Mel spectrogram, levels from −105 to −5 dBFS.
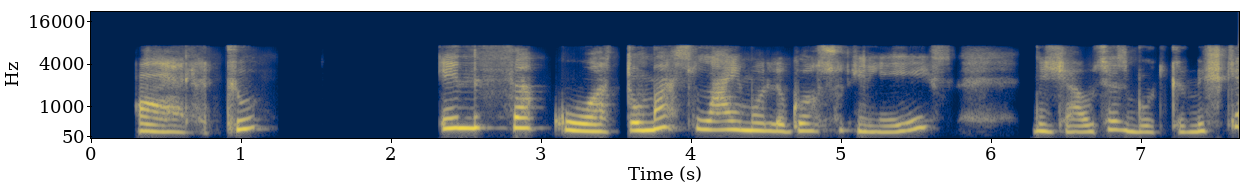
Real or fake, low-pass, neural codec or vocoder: fake; 7.2 kHz; codec, 16 kHz, 4 kbps, X-Codec, HuBERT features, trained on balanced general audio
